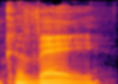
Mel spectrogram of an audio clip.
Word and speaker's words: Kaveh: to someone else, and he said he pronounced his name Kaveh. Right. Yeah. Because like I asked him about it too, and like it's just like an easier phonetic sounding like name.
